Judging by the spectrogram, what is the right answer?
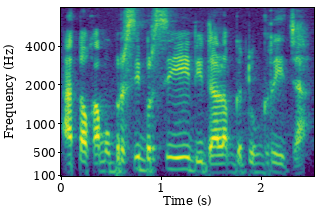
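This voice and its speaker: A woman voicing a kindly male village pastor in a sermon story, speaking gently and patiently as she offers a penitent man a room and work. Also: low voice, fast talker, husky, voice pushed down. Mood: gentle.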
